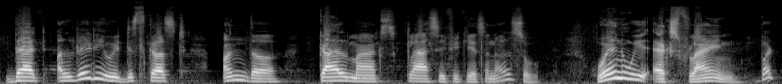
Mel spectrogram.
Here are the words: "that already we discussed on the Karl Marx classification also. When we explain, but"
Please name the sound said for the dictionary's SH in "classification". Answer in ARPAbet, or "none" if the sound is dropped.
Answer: S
